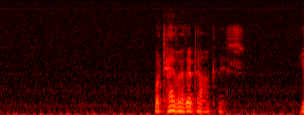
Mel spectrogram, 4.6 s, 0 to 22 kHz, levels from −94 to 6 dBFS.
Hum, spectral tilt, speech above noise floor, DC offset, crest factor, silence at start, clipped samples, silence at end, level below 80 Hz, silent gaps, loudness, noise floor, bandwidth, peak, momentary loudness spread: none; -6 dB/octave; 23 dB; under 0.1%; 22 dB; 0.1 s; under 0.1%; 0 s; -76 dBFS; none; -44 LUFS; -65 dBFS; over 20 kHz; -26 dBFS; 26 LU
